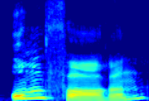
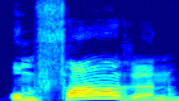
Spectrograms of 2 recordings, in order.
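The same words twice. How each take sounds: First: The stress is on the first syllable. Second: The stress is on the second syllable. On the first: "the emphasis is on um" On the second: "the emphasis is very obviously umfahren, like on fahren"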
